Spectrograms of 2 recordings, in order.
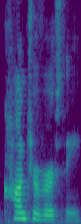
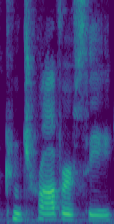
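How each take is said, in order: First: It is said the non-British way. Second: It is said the British way.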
